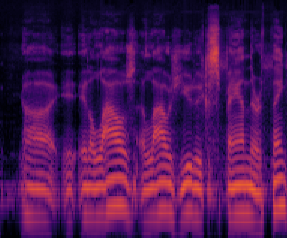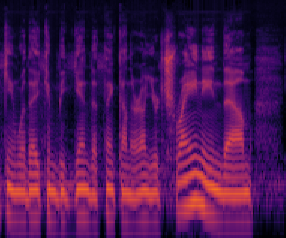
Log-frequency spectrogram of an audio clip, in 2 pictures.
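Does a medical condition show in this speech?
Yes: cleft palate; congenital, very severe.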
